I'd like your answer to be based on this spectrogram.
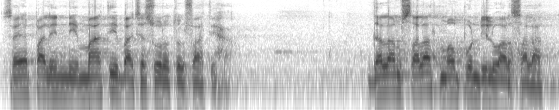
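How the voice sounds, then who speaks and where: Addressing a live crowd, a male preacher whose first language is Arabic uses a middle-pitched, dark-toned voice, with slight background noise present. He asks the audience questions and goes through lists slowly and deliberately, each phrase trailed by a long reverb like that of a large hall.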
